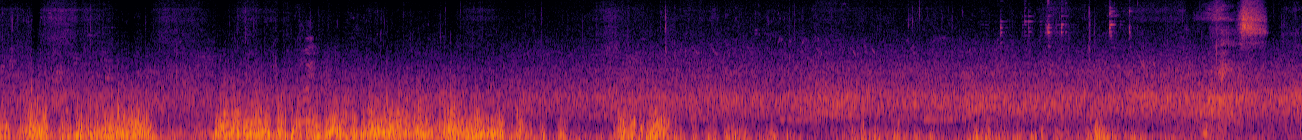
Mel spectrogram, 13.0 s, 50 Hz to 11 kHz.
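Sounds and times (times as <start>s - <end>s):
pony hooves cantering: 5.3s - 12.1s.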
